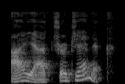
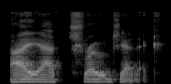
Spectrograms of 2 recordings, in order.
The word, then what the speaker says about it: iatrogenic: and it is the word it's a word iatrogenic I'm going to spell it for you it's i a t r o n e g n i c iatrogenic and if you look that up the definition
